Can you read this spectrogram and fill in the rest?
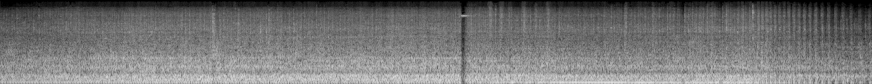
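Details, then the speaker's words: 1944 Ford 2N tractor with Chinese copy Ford carburetor, after brake work: steady, even low putter about three and a half beats a second, no misses, knocks or surging; runs well, though governor still needs replacing. "Seems to run pretty good for the old Chinese trying to copy Ford carburetor. Seems to run pretty good."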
